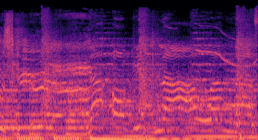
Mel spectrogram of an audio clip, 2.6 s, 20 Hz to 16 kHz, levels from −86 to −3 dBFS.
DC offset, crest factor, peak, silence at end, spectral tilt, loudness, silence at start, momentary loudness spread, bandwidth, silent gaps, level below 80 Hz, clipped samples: under 0.1%; 12 dB; -12 dBFS; 0 s; -4.5 dB/octave; -24 LUFS; 0 s; 2 LU; 13.5 kHz; none; -30 dBFS; under 0.1%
